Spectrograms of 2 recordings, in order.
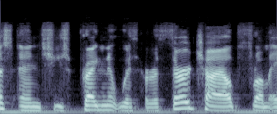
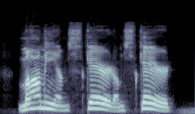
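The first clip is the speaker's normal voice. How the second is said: put-on terrified, pleading little child voice; 3 semitones higher than usual. Retelling a terrified boy cuddled in the bed corner: imitating a terrified child. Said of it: "he was terrified".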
